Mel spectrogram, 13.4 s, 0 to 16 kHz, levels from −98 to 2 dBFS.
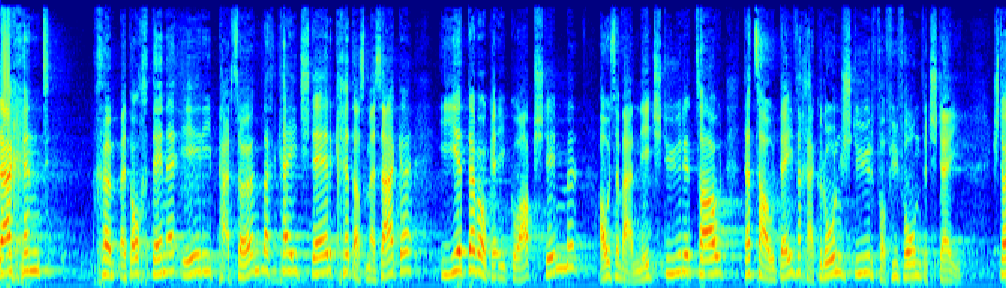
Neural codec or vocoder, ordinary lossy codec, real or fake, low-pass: none; none; real; 14.4 kHz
